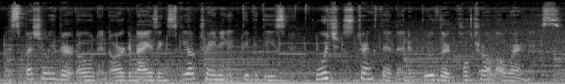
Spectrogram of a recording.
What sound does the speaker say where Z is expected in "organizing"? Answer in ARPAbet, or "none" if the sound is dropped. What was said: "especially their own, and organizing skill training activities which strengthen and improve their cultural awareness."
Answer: Z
